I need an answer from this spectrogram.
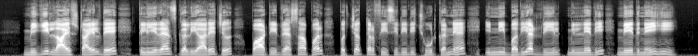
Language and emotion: Dogri, surprised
